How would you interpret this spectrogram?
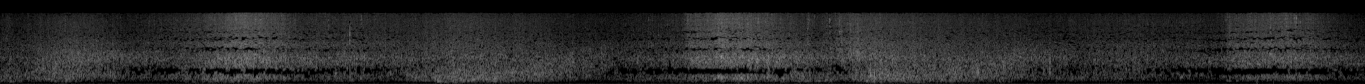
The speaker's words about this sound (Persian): این آوای دریاست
